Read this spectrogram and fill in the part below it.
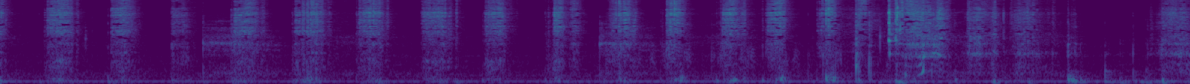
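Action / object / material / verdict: scrape / polystyrene foam mannequin head scratched with a marker / polystyrene foam / none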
